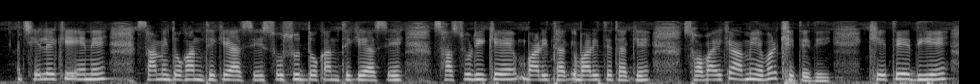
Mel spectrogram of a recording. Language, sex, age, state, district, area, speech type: Bengali, female, 18-30, West Bengal, Paschim Medinipur, urban, spontaneous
